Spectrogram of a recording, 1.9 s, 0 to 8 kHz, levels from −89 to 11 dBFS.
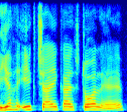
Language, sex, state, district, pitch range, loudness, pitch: Hindi, male, Arunachal Pradesh, Lower Dibang Valley, 190-210 Hz, -14 LUFS, 200 Hz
